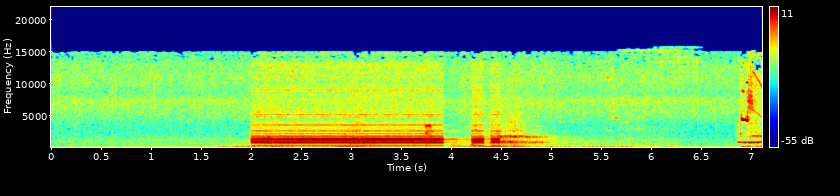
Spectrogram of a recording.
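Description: A car engine revs and rumbles.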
